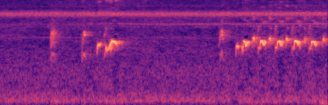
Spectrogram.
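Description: Sooty-headed bulbul giving a few short chirps, then a bright, bubbling run of rising and falling notes, over a steady high whine in the background.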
